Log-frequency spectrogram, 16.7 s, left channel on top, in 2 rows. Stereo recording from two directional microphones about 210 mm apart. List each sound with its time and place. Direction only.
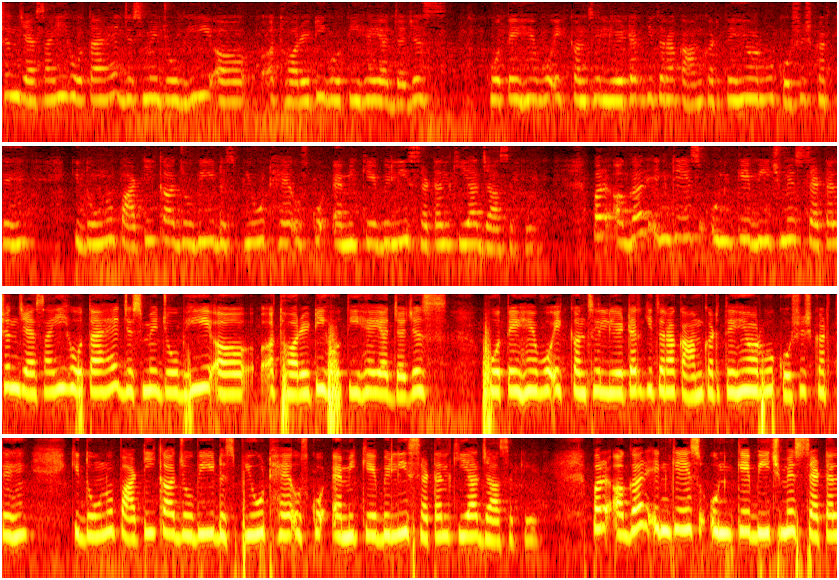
0.0 s a woman's voice: 50° right (ahead or behind)
9.6 s a woman's voice: 45° right (ahead or behind)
